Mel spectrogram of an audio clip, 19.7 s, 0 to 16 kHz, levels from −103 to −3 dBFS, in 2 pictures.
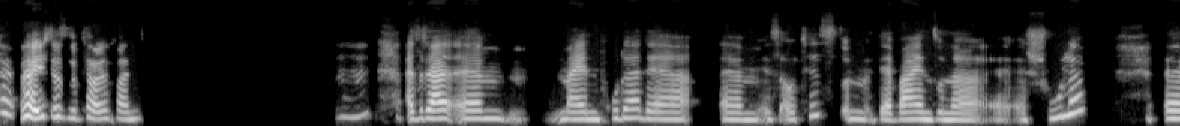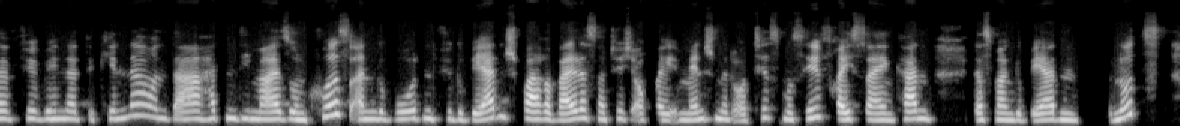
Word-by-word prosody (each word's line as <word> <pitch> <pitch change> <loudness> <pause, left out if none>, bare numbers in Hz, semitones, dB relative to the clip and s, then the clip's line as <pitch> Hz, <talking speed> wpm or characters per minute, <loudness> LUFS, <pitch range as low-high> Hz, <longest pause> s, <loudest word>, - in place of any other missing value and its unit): weil 300 -6 +10
ich 295 - 0
das 280 -1 -2
so 240 - -5
toll 225 0 -1
fand. 215 +1 -4 1.6
Mhm, 280 +4 -14 0.3
also, 215 +2 -2
da, 235 0 +6
ähm 230 -3 -3 0.2
mein 210 0 -1
Bruder, 255 +4 -3
der, 215 -2 -3 0.2
ähm, 200 -1 -3
ist 210 - -10
Autist 320 +11 -9
und 210 -4 -5
der 195 - -1
war 210 +1 +2
in 205 -1 +2
so 205 - -6
'ner, 195 - -1
äh, 200 -1 -10
Schule, 280 - -1 0.7
äh, 230 -1 +2
für 230 -2 -3
behinderte 220 -1 -2
Kinder 250 +9 -2
und 240 -6 -4
da 225 -1 +3
hatten 235 +1 -1
die 230 0 -3
mal 215 0 +4
so 215 0 0
'n 200 -1 +3
Kurs 325 - +2
angeboten 215 +1 -1
für 215 -1 -8
Gebärdensprache, 215 +1 +3
weil 190 +3 +7
das 245 -2 0
natürlich 210 +1 -4
auch 195 - -3
bei 195 -1 -1
Menschen 210 +4 0
mit 210 0 -1
Autismus 215 +2 -5
hilfreich 230 -5 +2
sein 195 -2 +1
kann, 220 0 +3 0.3
dass 195 +1 -1
man 200 -1 +2
Gebärden 190 +1 +1 0.2
nutzt 265 - -1
215 Hz, 165 wpm, -24 LUFS, 205-235 Hz, 1.6 s, weil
